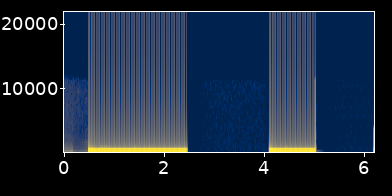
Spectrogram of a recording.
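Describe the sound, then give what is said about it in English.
Telephone ringing tone heard over a call line: a steady electronic tone about two seconds long, a pause, then a shorter tone cut off by a sharp click, with another tone just starting at the end. “Get this phone ringing. How's that sound?”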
